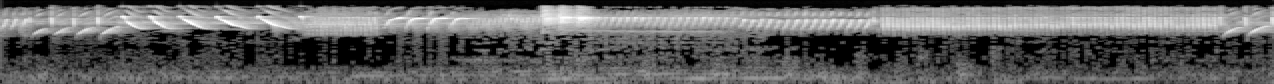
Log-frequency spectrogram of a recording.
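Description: A canary sings a long, high, continuous song of rapid rolling trills, sweeping whistled notes and buzzy rattles, changing phrase every few seconds without pause.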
